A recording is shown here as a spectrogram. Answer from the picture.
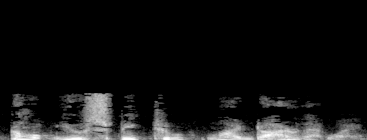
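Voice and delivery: quiet, restrained scolding of an offended mother-in-law; retold maternal anger. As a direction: imitate a mother's hushed warning. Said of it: "her mother got mad".

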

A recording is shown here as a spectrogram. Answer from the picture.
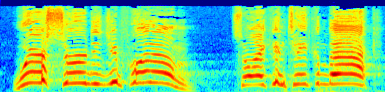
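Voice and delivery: high, loud wailing demand; distraught plea. Acted. Mary to the supposed gardener, distraught shouted plea. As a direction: cry out desperately at full pitch.

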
